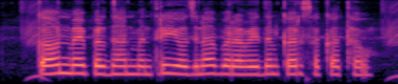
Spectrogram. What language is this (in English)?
Chhattisgarhi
